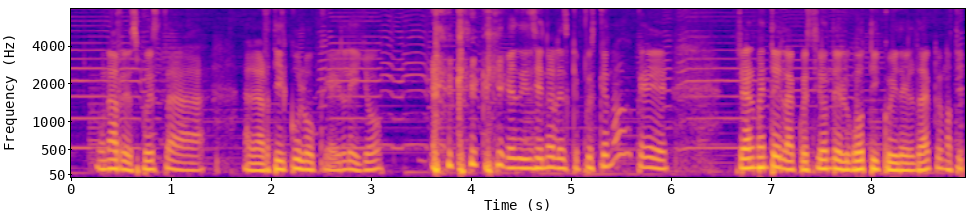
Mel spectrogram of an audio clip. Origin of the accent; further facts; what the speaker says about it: Mexico; no quiero sonar mal pedo, pero como mexicana, ¿no?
